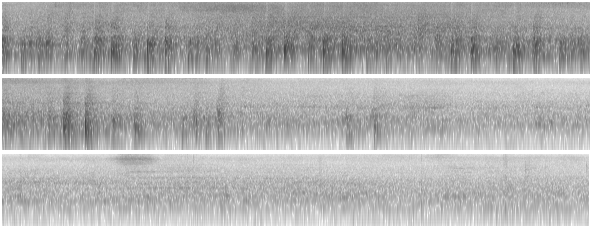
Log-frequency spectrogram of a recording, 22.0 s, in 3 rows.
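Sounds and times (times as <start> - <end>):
train wheels clacking on rails: 0.0 - 10.3, 11.6 - 12.2
train rushing noise: 0.0 - 13.9.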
